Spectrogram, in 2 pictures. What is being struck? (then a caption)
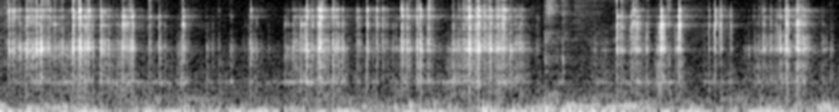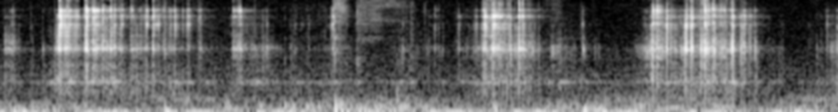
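Glass jar of small buttons. A small clear glass jar with a gold metal screw lid, full of assorted small buttons, is held in both hands with long dark nails and tilted and shaken. The buttons rattle in repeated bright, clicky bursts with quieter pauses between them, with almost no low end.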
